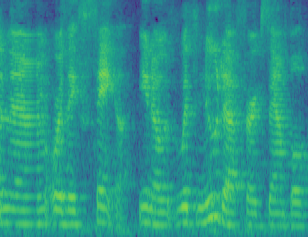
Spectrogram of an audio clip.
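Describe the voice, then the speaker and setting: A woman with a Canadian accent at a moderate pace and fairly low pitch, with fairly even intonation, audible room echo and noticeable background noise. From Canada, Italian Canadian family. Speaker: singer-songwriter. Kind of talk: interview conversation. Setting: livestream from a clubhouse.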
